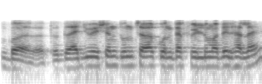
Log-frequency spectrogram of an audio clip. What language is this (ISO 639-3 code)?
mar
